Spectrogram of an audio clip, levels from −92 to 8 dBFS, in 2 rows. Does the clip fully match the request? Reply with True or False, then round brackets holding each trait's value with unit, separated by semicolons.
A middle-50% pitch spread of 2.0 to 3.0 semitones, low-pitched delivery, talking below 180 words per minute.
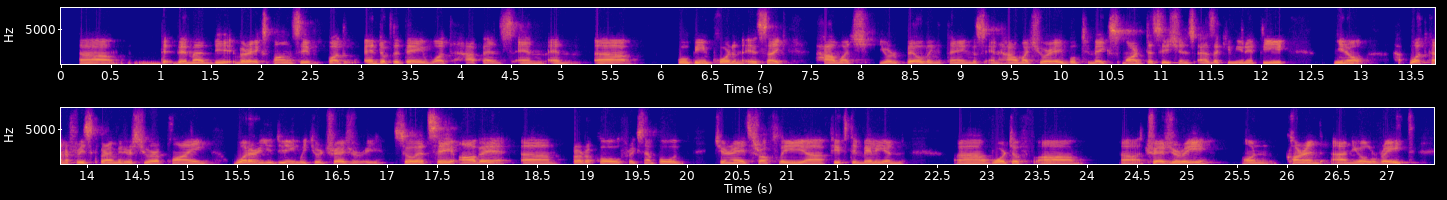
True (2.5 semitones; 130 Hz; 170 wpm)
